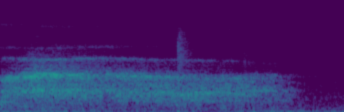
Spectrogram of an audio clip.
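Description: A long, breathy sigh out through the mouth: a deliberate yoga exhale to let go of tension. It starts strongly and fades away over about three and a half seconds.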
